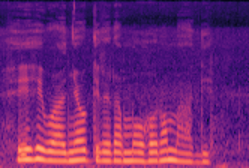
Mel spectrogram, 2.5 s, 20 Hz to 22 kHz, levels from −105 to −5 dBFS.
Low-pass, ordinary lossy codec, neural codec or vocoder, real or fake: none; none; none; real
